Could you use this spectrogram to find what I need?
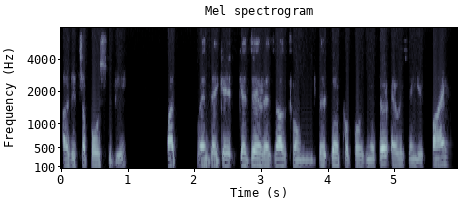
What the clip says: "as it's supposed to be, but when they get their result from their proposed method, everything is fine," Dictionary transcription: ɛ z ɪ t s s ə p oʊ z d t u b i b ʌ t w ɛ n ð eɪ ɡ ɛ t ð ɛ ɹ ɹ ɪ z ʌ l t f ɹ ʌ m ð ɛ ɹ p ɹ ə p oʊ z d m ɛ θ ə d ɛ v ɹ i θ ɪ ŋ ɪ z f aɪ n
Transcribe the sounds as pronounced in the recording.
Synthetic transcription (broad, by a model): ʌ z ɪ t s s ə p oʊ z t u b i b ʌ t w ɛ n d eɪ ɡ ɛ t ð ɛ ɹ ɹ ɪ z ʌ l t f ɹ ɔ m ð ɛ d p ɹ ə p oʊ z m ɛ t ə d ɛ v ɹ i t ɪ ŋ ɪ z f aɪ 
